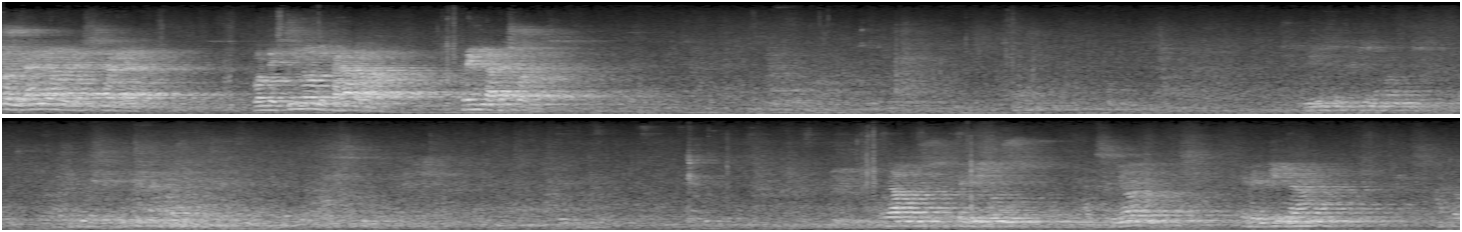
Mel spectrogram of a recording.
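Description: A large crowd of men and women sings together in an echoing hall.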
